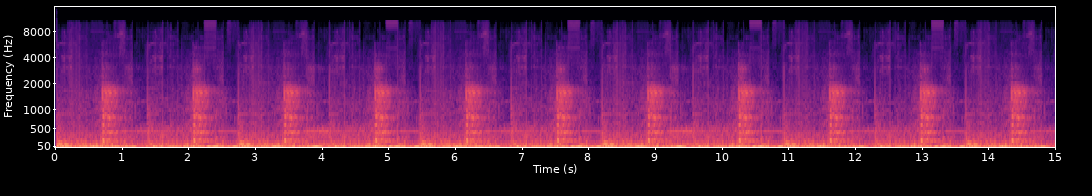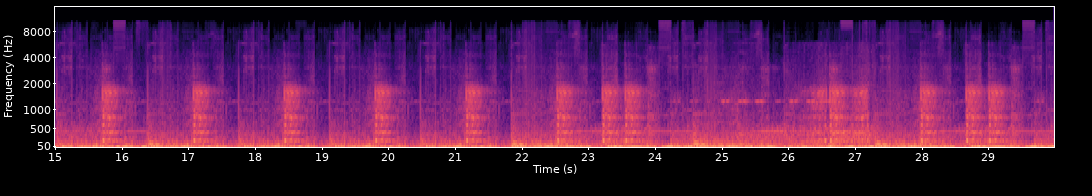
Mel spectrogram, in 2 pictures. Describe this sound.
Music > Multiple instruments
Demo Track #3591 (Industraumatic)
Ambient, Cyberpunk, Games, Horror, Industrial, Noise, Sci-fi, Soundtrack, Underground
